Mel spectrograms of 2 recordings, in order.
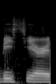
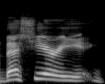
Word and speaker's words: bestiary: crashed the the bestiary even though people call it Beary it's spelled be EST i r y um the the bestiary gets populated when you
